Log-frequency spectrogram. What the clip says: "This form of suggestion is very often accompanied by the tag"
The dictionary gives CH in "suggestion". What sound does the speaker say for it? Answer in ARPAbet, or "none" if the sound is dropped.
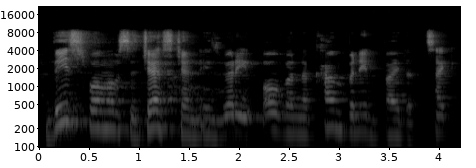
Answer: CH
